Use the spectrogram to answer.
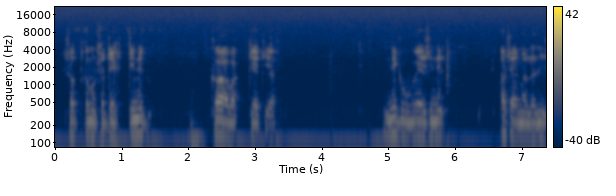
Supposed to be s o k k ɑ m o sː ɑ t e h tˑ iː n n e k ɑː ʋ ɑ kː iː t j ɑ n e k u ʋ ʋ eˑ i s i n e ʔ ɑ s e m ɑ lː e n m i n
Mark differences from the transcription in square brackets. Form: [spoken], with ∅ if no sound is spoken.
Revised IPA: s o [t] k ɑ m o sː ɑ t e h tˑ iː n n e k ɑː ʋ ɑ kː [eː] t j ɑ n e k u ʋ ʋ eˑ i s i [nː] e ʔ ɑ s e m ɑ lː e n [n] i n

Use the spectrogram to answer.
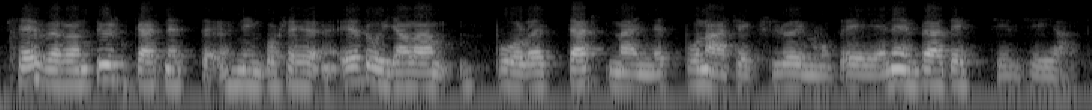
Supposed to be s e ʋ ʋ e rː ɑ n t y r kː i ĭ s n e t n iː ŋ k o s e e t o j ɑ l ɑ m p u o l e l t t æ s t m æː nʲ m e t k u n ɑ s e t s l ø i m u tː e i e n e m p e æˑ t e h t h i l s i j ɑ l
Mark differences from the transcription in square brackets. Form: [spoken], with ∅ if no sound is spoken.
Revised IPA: s e ʋ ʋ e rː ɑ n t y r kː [æ] ĭ s n e t n iː ŋ k o s e e t [u] j ɑ l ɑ m p u o l e l t t æ s t m [æ] nʲ [n] e t [p] u n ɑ s e [k] s l ø i m u tː e i e n e m p e æˑ t e h t [s] i l s i j ɑ l

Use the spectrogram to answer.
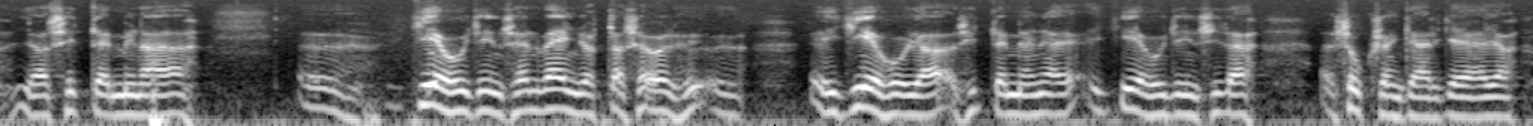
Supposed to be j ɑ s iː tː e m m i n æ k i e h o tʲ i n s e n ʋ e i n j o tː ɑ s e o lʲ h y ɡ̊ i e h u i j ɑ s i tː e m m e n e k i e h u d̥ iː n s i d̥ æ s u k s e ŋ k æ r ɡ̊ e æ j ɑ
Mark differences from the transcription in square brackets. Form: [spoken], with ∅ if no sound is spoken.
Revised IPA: j ɑ s [i] tː e m m i n æ k i e h [u] tʲ i n s e n ʋ e i n j o tː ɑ s e o lʲ h y ɡ̊ i e h u i j ɑ s i tː e m m e n e k i e h u d̥ [i] n s i d̥ æ s u k s e ŋ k æ r ɡ̊ e æ j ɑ

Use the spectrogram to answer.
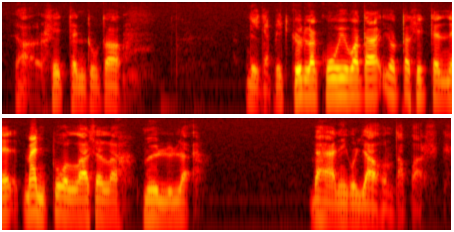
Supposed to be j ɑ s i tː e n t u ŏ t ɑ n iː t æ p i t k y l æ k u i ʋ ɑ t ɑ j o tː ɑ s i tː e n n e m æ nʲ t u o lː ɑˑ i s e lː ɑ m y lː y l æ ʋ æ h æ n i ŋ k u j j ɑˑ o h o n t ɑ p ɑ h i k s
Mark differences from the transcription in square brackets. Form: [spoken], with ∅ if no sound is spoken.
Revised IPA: j ɑ s i tː e n t u ŏ t ɑ n iː t æ p i t k y [lː] æ k u i ʋ ɑ t ɑ j o tː ɑ s i tː e n n e m æ nʲ t u o lː ɑˑ i s e lː ɑ m y lː y [lː] æ ʋ æ h æ n [iː] ŋ k u j j ɑˑ o h o n t ɑ p ɑ [s] i k s

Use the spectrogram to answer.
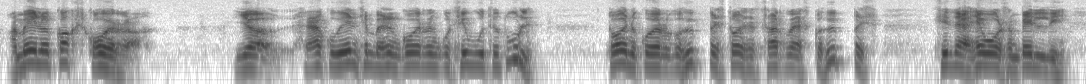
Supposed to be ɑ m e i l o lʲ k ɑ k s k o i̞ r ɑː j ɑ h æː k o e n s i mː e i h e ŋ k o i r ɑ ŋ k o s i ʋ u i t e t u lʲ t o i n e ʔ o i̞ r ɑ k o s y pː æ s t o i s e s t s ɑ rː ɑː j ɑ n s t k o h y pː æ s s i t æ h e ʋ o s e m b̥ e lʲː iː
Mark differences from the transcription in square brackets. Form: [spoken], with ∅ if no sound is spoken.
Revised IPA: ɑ m e i l o lʲ k ɑ k s k o i̞ r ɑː j ɑ h æː k o e n s i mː [æ] i [s] e ŋ k o i r ɑ ŋ k o s i ʋ u i t e t u lʲ t o i n e [k] o i̞ r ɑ k o [h] y pː æ s t o i s e s t s ɑ rː ɑː j ɑ [∅] s t k o h y pː æ s s i t æ h e ʋ o s e m b̥ e lʲː iː

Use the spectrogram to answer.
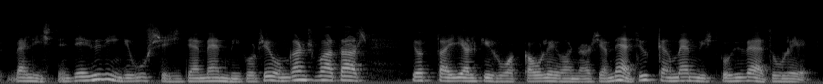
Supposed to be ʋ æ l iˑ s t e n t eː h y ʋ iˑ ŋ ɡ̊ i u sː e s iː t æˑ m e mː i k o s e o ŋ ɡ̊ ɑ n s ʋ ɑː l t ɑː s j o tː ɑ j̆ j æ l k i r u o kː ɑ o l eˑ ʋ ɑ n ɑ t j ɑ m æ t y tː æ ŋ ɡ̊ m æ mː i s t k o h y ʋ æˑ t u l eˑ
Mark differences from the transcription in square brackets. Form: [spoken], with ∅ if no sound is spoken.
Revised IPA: ʋ æ l iˑ s t e n t eː h y ʋ iˑ ŋ ɡ̊ i u sː e s [i] t æˑ m [æ] mː i k o s e o ŋ ɡ̊ ɑ n s ʋ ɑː [∅] t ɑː s j o tː ɑ j̆ j æ l k i r u o kː ɑ o l eˑ ʋ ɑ n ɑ [s] j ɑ m æ t y [kː] æ ŋ ɡ̊ m æ mː i s t k o h y ʋ æˑ t u l eˑ

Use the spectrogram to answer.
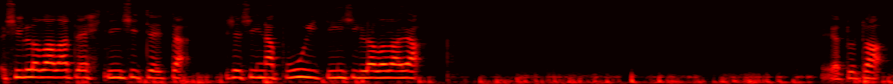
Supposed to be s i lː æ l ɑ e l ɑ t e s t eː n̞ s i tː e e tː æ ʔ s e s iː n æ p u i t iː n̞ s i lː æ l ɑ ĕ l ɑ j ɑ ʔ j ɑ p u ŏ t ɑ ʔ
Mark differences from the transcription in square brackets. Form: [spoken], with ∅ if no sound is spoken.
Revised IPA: s i lː æ l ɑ e l ɑ t e [h] t [iː] n̞ s i tː e e tː æ ʔ s e s iː n æ p u i t iː n̞ s i lː æ l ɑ ĕ l ɑ j ɑ ʔ j ɑ [t] u ŏ t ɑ ʔ

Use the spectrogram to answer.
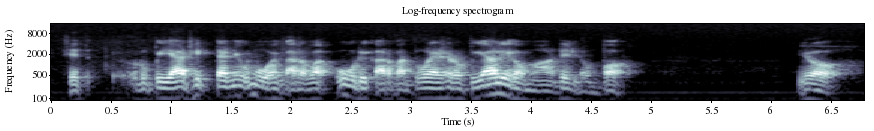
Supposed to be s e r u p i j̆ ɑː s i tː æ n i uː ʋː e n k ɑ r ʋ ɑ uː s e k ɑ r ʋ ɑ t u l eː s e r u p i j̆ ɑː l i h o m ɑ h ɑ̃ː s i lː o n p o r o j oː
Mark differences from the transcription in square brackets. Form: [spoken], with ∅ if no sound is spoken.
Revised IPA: s e r u p i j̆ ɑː s i tː æ n i uː ʋː e [ŋ] k ɑ r ʋ ɑ uː s [i] k ɑ r ʋ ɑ t u l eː s e r u p i j̆ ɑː l i h o m ɑ h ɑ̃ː s i lː o [m] p o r o j oː

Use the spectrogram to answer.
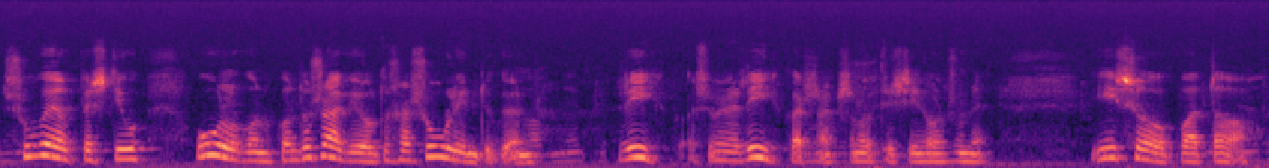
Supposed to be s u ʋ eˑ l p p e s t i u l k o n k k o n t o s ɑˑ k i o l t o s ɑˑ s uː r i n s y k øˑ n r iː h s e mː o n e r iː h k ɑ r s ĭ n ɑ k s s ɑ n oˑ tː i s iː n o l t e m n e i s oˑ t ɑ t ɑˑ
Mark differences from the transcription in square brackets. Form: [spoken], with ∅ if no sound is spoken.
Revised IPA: s u ʋ eˑ l p p e s t i u l k o n k k o n t o s ɑˑ k i o l t o s ɑˑ s uː [l] i n [t] y k øˑ n r iː h s e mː o n e r iː h k ɑ r s ĭ n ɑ k s s ɑ n oˑ tː i s iː n o l [s] e m n e i s oˑ [p] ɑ t ɑˑ

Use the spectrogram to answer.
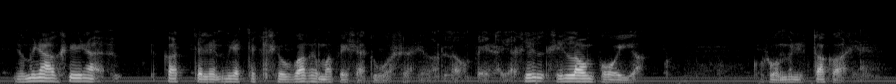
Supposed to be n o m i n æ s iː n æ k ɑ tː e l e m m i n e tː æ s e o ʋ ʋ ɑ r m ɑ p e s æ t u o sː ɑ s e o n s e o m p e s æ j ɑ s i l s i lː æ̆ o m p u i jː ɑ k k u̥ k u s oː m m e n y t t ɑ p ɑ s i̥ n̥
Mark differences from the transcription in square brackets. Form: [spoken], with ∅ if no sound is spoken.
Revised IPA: n o m i n æ s iː n æ k ɑ tː e l e m m i n e tː æ s e o ʋ ʋ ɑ r m ɑ p e s æ t u o sː ɑ s e o n s e o m p e s æ j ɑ s i l s i lː æ̆ o m p [o] i jː ɑ k k u̥ k u s oː m m e [nː] y t t ɑ [k] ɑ s i̥ n̥

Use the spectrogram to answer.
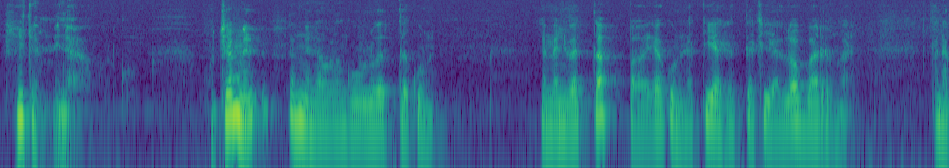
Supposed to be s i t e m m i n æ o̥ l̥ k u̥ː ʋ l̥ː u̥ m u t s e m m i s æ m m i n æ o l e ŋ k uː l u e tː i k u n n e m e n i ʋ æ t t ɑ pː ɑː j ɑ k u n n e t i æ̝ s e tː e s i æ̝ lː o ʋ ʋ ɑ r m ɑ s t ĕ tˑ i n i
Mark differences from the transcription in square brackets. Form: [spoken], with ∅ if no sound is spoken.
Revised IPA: s i t e m m i n æ o̥ l̥ k u̥ː [∅] l̥ː u̥ m u t s e m m i s [e] m m i n æ o l e ŋ k uː [lː] u e tː [æ] k u n n e m e n i ʋ æ t t ɑ pː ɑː j ɑ k u n n e t i æ̝ s e tː [æ] s i æ̝ lː o ʋ ʋ ɑ r m ɑ s t ĕ tˑ [æ] n [e]

